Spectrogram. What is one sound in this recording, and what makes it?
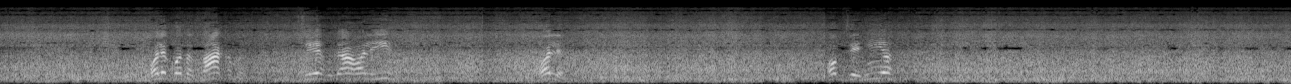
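Muddy floodwater rushes along in a steady roar.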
